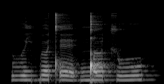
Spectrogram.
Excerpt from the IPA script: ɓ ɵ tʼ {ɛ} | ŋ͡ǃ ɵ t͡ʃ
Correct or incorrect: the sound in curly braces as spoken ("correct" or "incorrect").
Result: incorrect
